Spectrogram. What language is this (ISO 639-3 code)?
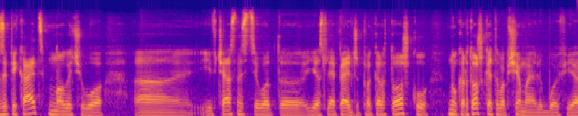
rus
